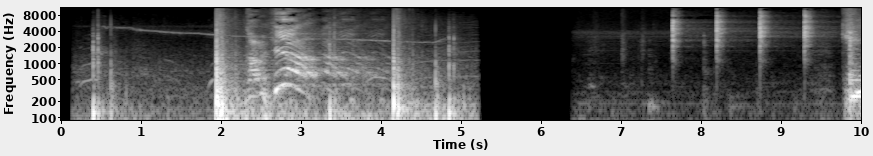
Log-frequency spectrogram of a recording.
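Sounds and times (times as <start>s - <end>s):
falling firework whistle: 0.2s - 5.2s
firework pops: 0.3s - 1.0s, 1.9s - 2.4s, 3.3s - 5.0s
loud firework bang: 1.9s - 5.1s.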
